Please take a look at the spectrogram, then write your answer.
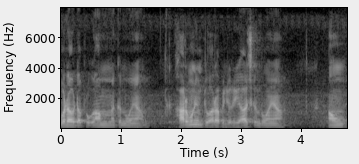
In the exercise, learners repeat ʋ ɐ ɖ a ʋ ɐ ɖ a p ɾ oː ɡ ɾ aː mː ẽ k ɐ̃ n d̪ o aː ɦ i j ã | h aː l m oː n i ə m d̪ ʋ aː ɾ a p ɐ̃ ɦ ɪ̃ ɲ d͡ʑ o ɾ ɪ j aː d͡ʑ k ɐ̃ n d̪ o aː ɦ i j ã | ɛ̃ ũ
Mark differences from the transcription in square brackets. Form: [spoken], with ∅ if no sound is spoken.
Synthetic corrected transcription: ʋ ɐ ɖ a ʋ ɐ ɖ a p ɾ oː ɡ ɾ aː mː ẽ k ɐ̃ n d̪ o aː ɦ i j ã | h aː [ɾ] m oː n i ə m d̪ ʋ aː ɾ a p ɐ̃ ɦ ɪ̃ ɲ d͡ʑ o ɾ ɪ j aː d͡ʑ k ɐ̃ n d̪ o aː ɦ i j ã | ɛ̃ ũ

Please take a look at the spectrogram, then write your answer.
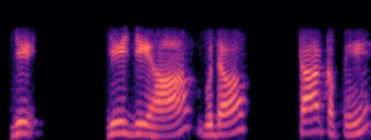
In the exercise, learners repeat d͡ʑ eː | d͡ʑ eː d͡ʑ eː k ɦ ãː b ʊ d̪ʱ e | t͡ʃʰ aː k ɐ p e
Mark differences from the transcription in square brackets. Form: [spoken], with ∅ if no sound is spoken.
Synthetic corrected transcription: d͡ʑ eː | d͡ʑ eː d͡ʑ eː [∅] ɦ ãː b ʊ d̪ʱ [a] | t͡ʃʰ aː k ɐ p e

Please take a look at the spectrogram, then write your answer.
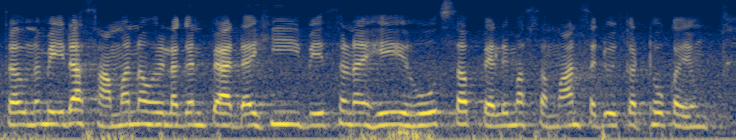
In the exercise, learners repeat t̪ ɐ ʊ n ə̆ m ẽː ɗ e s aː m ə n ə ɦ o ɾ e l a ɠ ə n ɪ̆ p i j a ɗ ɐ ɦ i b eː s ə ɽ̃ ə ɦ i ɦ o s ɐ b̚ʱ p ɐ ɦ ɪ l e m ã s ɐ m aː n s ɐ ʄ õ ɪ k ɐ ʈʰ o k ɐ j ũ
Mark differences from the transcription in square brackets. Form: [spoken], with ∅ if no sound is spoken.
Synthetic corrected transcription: t̪ ɐ ʊ n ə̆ m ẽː ɗ [a] s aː m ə n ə ɦ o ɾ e l [ɐ] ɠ ə n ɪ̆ p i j a ɗ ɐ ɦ i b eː s ə ɽ̃ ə ɦ [e] ɦ o s ɐ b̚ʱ p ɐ ɦ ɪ l e m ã s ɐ m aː n s ɐ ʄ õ ɪ k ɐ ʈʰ o k ɐ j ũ

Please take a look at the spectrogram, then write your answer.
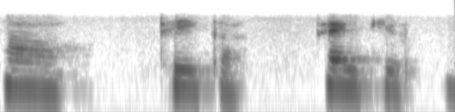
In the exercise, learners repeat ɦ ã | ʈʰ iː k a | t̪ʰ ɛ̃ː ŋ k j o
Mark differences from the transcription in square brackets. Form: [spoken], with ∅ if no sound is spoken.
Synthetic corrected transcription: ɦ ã | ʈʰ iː k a | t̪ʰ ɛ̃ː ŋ k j [u]

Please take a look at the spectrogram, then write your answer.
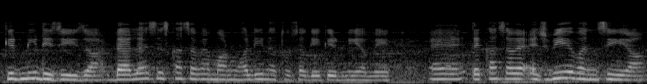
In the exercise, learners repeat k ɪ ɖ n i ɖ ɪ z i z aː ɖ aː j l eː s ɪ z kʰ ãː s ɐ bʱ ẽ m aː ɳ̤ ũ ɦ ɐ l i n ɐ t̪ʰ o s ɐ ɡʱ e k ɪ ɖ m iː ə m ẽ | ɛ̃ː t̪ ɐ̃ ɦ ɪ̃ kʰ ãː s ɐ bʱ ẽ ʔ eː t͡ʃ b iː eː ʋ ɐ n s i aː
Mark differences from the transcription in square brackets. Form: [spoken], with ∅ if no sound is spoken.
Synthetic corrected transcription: k ɪ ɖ n i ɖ ɪ z [iː] z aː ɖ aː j l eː s ɪ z kʰ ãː s ɐ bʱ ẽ m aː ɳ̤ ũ ɦ ɐ l i n ɐ t̪ʰ o s ɐ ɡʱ e k ɪ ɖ [n] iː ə m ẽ | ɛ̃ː t̪ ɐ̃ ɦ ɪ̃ kʰ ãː s ɐ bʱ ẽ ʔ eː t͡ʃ b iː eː ʋ ɐ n s i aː

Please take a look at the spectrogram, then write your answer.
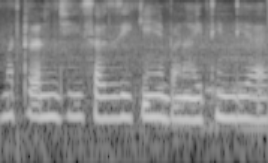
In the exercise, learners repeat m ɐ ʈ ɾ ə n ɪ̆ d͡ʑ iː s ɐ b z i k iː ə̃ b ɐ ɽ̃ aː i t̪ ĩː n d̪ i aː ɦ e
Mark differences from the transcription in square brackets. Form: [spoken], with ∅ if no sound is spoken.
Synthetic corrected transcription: m ɐ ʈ ɾ ə n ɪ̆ d͡ʑ iː s ɐ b z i k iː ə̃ b ɐ ɽ̃ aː i [t̪ʰ] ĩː n d̪ i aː ɦ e

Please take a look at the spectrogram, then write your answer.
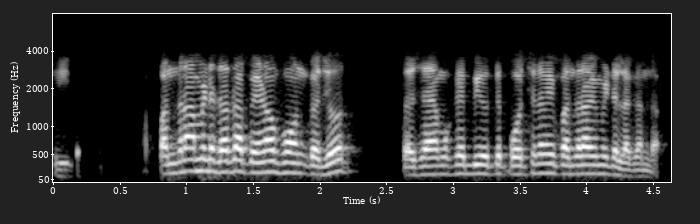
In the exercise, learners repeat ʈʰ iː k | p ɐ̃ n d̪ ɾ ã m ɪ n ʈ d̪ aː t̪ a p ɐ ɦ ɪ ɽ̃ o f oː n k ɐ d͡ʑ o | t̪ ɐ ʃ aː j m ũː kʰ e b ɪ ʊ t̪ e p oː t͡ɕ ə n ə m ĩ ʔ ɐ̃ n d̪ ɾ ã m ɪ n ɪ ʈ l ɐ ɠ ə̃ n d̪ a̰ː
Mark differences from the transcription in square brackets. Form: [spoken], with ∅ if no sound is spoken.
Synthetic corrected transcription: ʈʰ iː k | p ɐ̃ n d̪ ɾ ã m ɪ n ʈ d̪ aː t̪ a p ɐ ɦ ɪ ɽ̃ o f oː n k ɐ d͡ʑ o | t̪ ɐ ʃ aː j m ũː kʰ e b ɪ ʊ t̪ e p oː t͡ɕ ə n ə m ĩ [p] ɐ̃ n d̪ ɾ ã m ɪ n ɪ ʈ l ɐ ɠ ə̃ n d̪ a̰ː

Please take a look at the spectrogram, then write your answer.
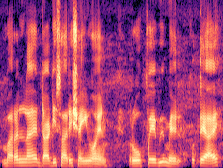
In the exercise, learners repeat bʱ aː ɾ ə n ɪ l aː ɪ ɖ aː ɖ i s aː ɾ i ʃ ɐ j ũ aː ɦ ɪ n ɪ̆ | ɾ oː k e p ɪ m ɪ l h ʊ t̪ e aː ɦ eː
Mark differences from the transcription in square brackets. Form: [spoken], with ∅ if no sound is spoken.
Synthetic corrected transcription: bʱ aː ɾ ə n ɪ l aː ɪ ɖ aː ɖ i s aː ɾ i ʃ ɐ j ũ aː ɦ ɪ n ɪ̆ | ɾ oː [p] e [b] ɪ m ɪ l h ʊ t̪ e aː ɦ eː

